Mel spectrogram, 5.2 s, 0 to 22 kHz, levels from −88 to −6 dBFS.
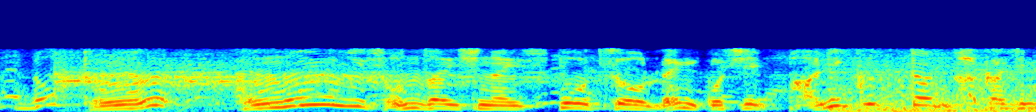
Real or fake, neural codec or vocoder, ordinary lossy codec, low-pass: fake; vocoder, 44.1 kHz, 128 mel bands, Pupu-Vocoder; none; 3.6 kHz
